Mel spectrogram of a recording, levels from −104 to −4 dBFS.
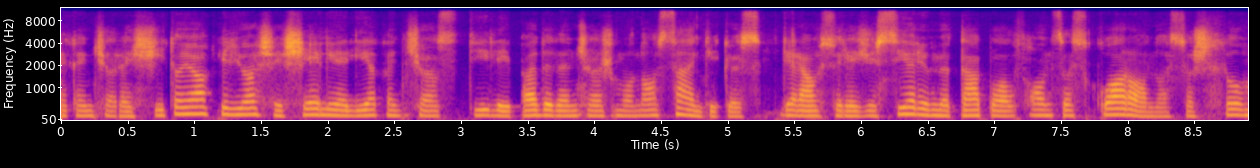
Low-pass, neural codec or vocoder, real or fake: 10.8 kHz; codec, 32 kHz, 1.9 kbps, SNAC; fake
